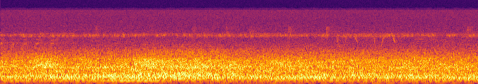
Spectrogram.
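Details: Steady broadband rumble like a passing vehicle or distant aircraft fills the recording, with no animal calls heard.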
